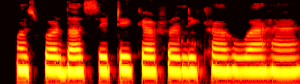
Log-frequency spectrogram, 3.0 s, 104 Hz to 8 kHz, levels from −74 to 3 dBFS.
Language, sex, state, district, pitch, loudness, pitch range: Hindi, female, Uttar Pradesh, Ghazipur, 210 Hz, -17 LUFS, 205-215 Hz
